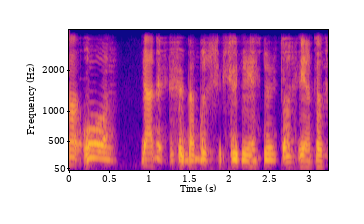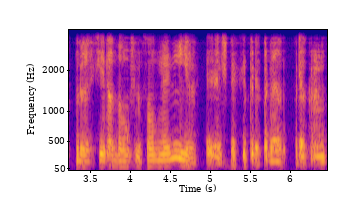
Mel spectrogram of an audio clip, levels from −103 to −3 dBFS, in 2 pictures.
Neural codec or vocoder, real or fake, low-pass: codec, 44.1 kHz, 1.7 kbps, Pupu-Codec; fake; 3.6 kHz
